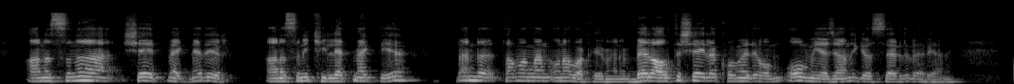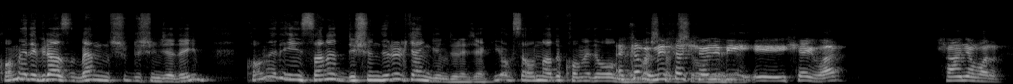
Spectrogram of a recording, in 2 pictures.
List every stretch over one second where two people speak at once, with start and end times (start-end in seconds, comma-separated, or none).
16.3-17.6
